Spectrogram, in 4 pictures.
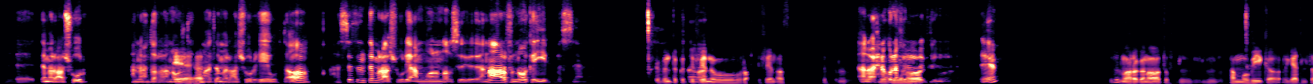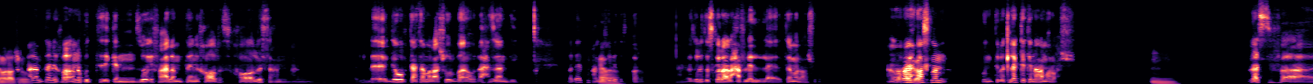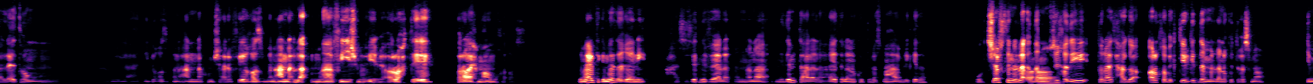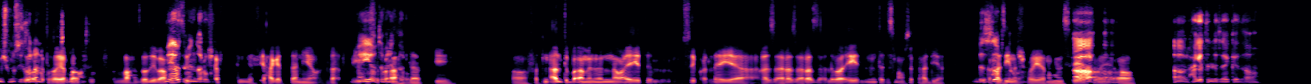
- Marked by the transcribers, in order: background speech; tsk; unintelligible speech; tsk; tapping; unintelligible speech
- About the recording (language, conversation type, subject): Arabic, podcast, إزاي ذوقك في الموسيقى بيتغيّر مع الوقت؟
